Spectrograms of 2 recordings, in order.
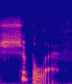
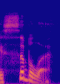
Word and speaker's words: shibboleth: Anyone trying to cross has to say the word shibboleth. Because the Ephraimites had a regional dialect, they couldn't pronounce the sh sound and would say sibboleth.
